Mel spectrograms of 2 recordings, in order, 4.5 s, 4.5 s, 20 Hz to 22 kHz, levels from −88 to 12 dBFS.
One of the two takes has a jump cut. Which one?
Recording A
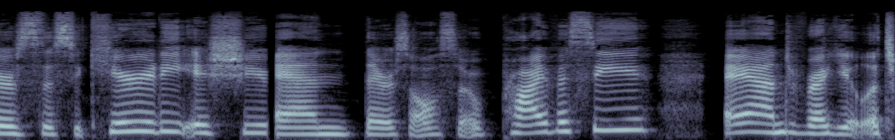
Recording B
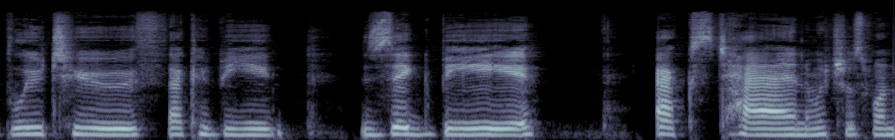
A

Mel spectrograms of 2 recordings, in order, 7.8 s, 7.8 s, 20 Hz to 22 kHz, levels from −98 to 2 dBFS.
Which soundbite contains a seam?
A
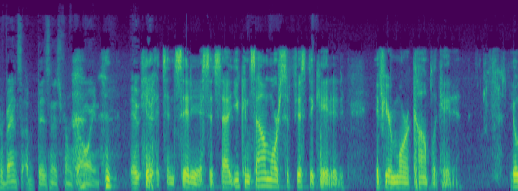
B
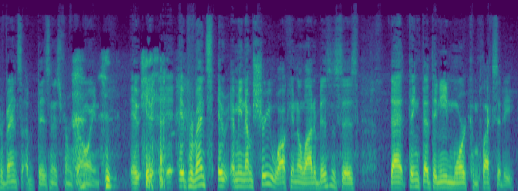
A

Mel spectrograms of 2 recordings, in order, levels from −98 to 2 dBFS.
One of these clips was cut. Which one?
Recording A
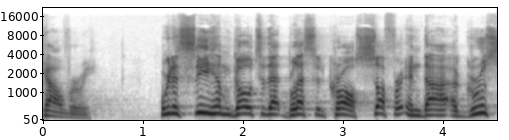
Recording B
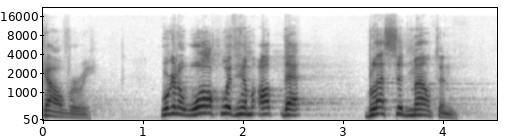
A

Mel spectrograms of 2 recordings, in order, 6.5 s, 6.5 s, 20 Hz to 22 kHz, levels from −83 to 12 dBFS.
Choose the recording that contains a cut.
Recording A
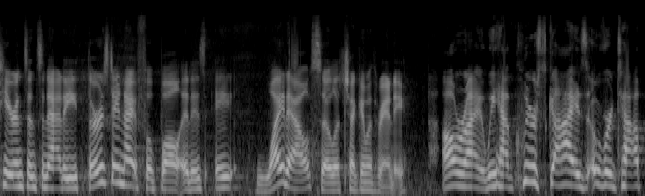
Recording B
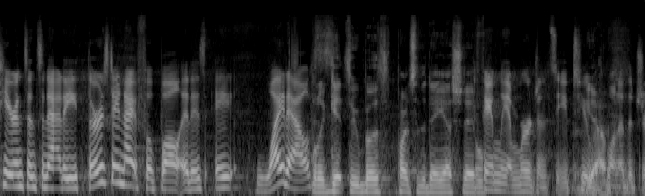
B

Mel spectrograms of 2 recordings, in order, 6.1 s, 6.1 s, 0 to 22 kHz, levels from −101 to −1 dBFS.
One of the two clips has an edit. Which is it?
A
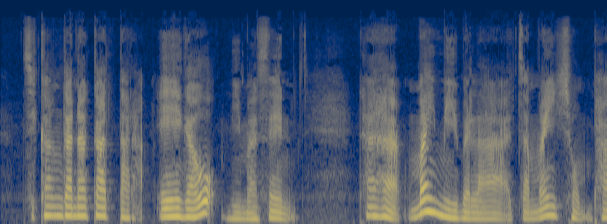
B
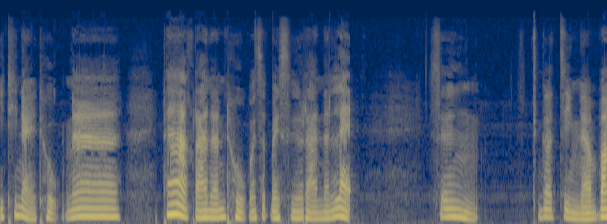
A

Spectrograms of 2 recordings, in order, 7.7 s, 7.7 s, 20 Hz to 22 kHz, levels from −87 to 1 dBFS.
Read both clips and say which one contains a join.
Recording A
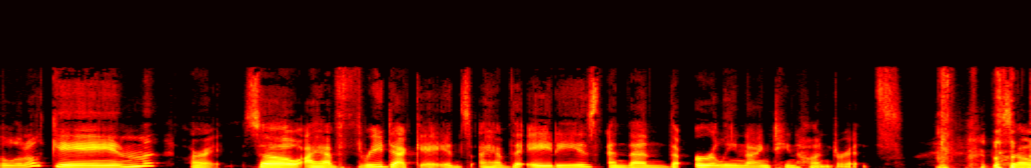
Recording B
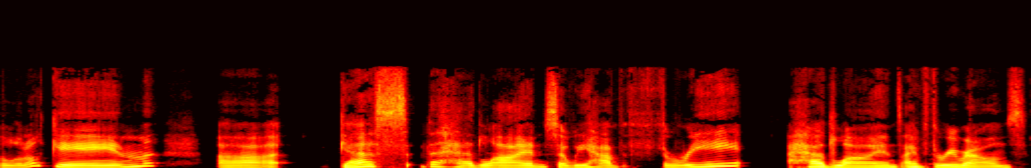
A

